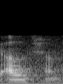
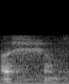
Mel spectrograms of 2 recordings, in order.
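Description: First: An L sound is pronounced before the SH. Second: The L is silent, blending into a doubled SH. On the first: The speaker calls it wrong. "you don't say al-shams" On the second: The speaker calls it right. "You say ash-shams"

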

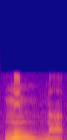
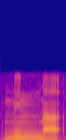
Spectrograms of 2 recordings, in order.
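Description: First: The n merges fully into the following m. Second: The n is pronounced separately before the m. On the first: "Because mean is from Yarmanun" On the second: "What happens to it?"

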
